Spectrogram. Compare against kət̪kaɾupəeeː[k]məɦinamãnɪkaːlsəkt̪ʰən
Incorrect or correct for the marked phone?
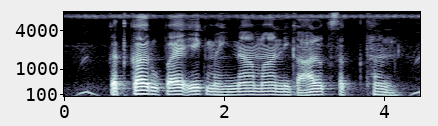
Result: correct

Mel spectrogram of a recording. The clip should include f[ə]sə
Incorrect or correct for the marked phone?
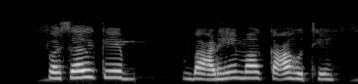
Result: correct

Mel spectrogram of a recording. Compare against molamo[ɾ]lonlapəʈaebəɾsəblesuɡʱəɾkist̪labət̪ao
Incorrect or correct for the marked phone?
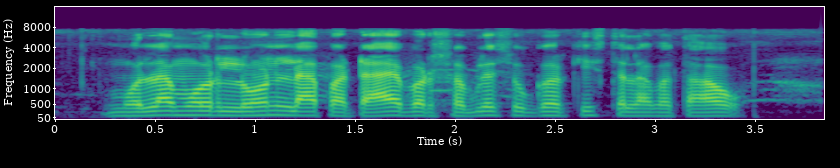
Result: correct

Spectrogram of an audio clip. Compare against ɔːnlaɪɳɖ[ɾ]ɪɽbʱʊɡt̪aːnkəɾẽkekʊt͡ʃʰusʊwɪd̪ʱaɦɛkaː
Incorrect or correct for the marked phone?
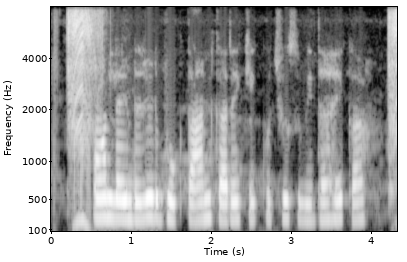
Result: correct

